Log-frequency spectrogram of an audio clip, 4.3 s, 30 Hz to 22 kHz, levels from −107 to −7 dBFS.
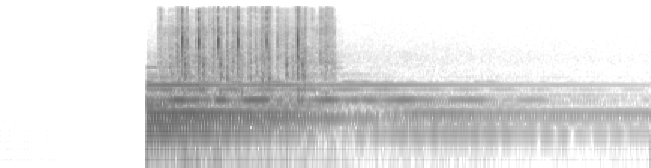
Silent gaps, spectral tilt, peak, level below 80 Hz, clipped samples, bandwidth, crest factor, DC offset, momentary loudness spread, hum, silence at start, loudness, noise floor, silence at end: none; -2 dB/octave; -16 dBFS; -90 dBFS; under 0.1%; 16.5 kHz; 38 dB; under 0.1%; 23 LU; none; 1 s; -46 LUFS; -76 dBFS; 0.75 s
